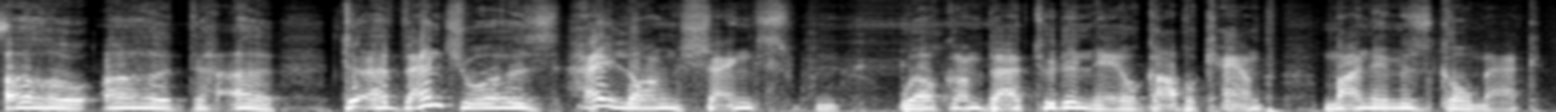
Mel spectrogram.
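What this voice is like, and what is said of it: Character voice of Gomek. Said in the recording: “I want to hear Gomek.”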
